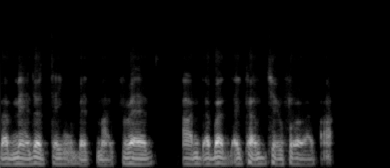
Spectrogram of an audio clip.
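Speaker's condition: Speech impediment; drama club and debate team experience

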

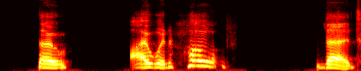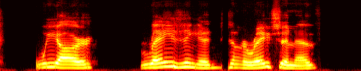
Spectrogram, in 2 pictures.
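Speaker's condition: Cerebral palsy

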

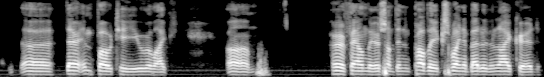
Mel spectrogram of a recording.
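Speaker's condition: Cerebral palsy; physical only, present from birth, born prematurely

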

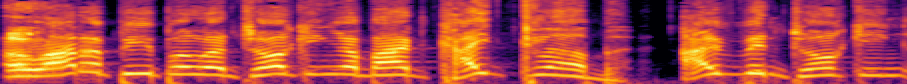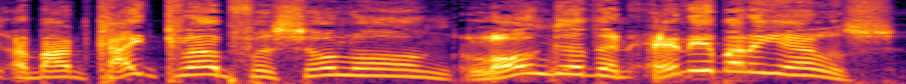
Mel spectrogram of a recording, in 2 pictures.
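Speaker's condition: No condition

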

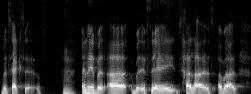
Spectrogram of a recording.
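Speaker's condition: Down syndrome

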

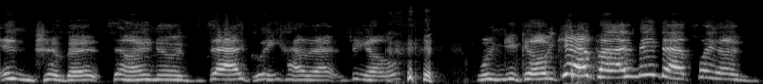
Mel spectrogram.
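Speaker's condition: Cerebral palsy

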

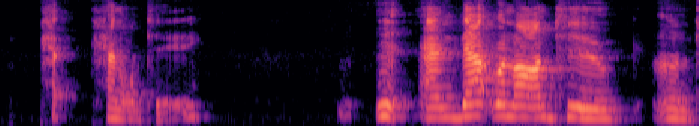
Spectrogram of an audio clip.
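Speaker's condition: Down syndrome

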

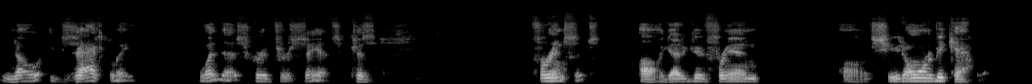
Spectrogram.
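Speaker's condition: Vocal cord surgery; multiple vocal cord surgeries

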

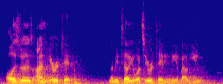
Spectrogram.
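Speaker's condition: No condition

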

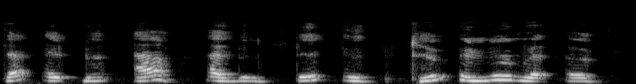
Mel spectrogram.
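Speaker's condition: Cerebral palsy; affects muscle movement

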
